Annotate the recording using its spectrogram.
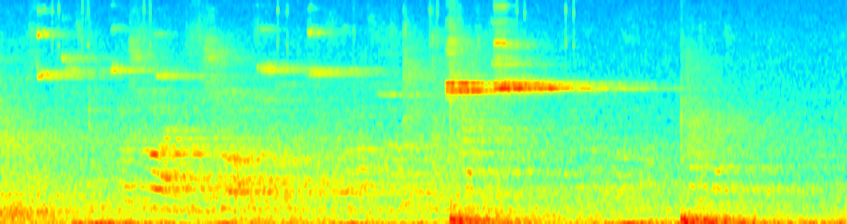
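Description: Basketball court sounds in a large gym: sneakers squeaking on the floor, voices, and a ball thudding. A steady high tone sounds for about two seconds, starting just past the middle.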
